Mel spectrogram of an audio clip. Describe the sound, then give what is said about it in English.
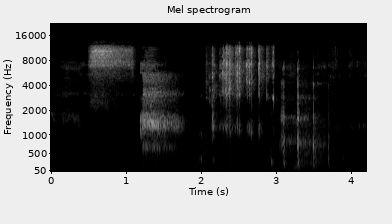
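Loud crunching and munching of a crunchy chip being chewed, a run of crisp snaps and crackles in quick irregular bursts, preceded by a couple of breathy, hissing mouth sounds. “Well, then you have to just do it super crunchy like this. Or like ASMR where you're like, oh, this is such a good chip.”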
